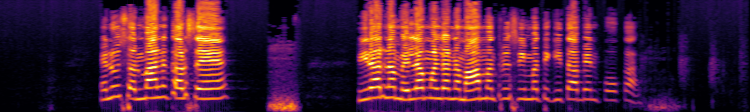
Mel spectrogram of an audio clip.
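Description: A middle-aged woman sings through a microphone.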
